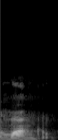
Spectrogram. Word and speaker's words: Мангал: Не Мангал, а Мангал. Все правильно, да, ударение на первый слог.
